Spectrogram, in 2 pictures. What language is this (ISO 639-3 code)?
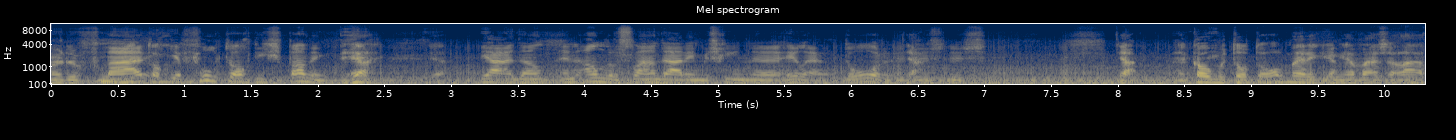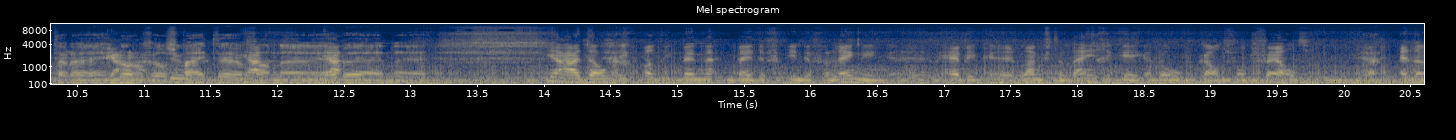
nld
